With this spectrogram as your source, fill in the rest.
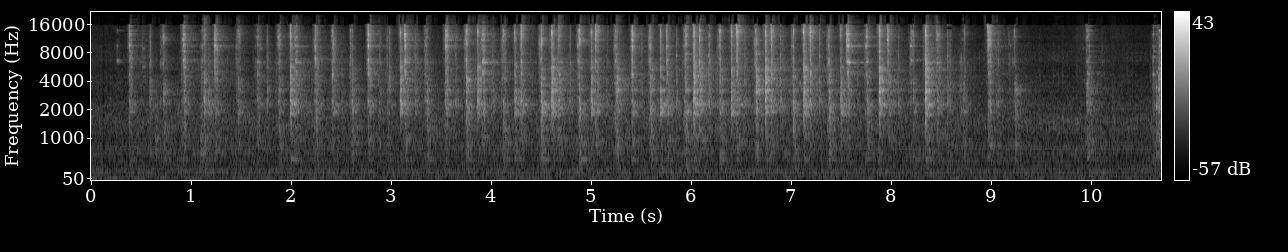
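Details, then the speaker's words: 2001–2002 Ford Escape front wheel bearing replacement: sharp crackling pops, about two to three a second, as the new press-fit bearing's outer race is pressed into the steering knuckle; this is normal seating noise before it tightens and fully seats. "Again, perfectly normal. Getting in there where it's tight, and this is where you want it to be."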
